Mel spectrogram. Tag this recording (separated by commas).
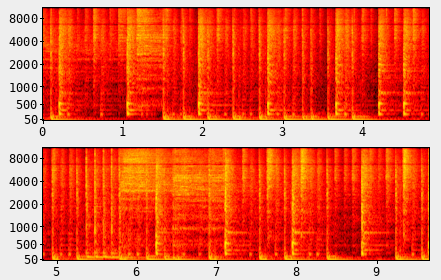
playing bass drum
